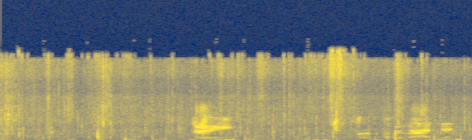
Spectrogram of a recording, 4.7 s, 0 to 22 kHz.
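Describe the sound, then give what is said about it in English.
Ukrainian territorial defense brigade soldiers running into position in shared war footage: rough, irregular footfalls and rustling thuds, with brief voices in places, under gusty wind noise on the microphone. “Ukraine has shared this footage of the 100th Territorial Defense Brigade soldiers running into position.”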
